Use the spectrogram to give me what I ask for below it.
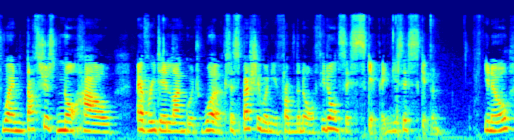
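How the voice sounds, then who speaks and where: Young woman with a softened Geordie accent. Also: a little high. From Northeast England. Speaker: vlogger. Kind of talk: casual talk to camera.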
